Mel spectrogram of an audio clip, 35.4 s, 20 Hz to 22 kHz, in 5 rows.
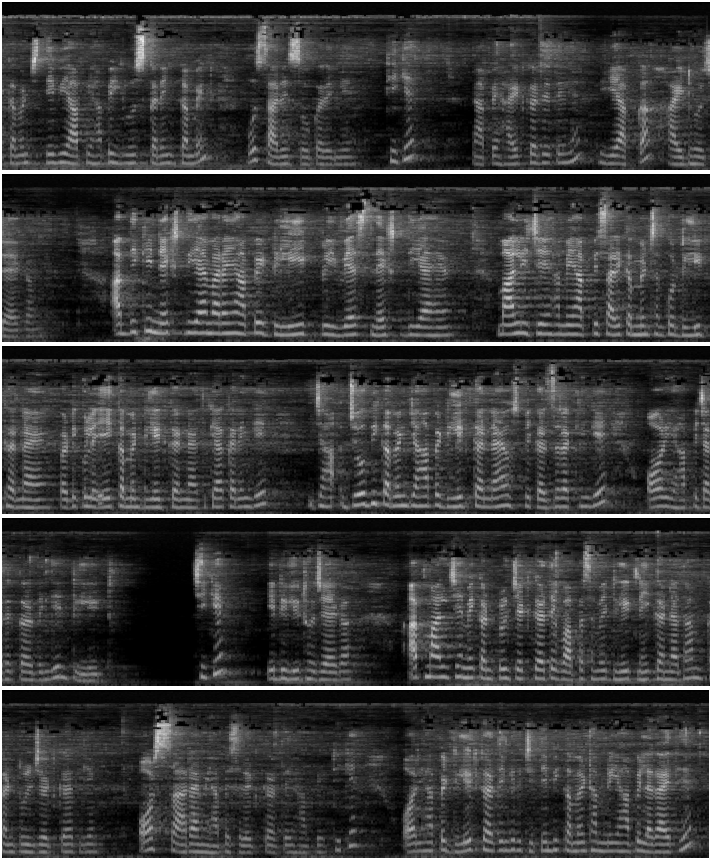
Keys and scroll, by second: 26.4 ctrl+z.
